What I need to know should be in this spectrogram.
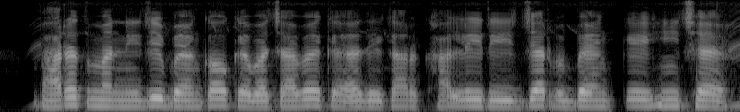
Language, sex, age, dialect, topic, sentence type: Maithili, female, 18-24, Angika, banking, statement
